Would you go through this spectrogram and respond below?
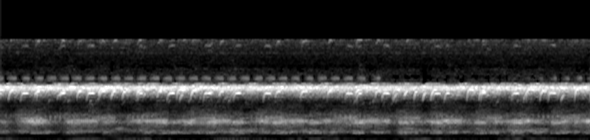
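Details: Many frogs calling for rain together, their throbbing, rattling croaks merging into a continuous pulsing chorus, with a thin steady insect hiss high above.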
